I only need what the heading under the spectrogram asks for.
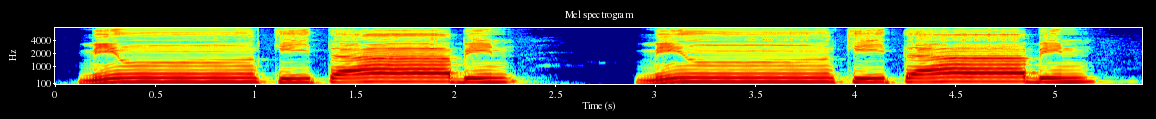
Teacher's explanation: اس نون ساکن کی آواز کو ناک میں چھپا کر غنہ کر کے پڑھیں گے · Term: اخفا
